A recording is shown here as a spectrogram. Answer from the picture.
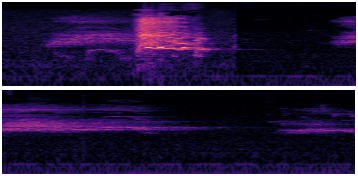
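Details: Fox during the mating season: one loud, raw, rasping bark-scream, then a longer wavering, hoarse moaning call after a pause and a shorter quieter one at the end.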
